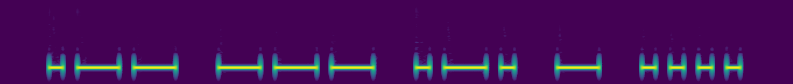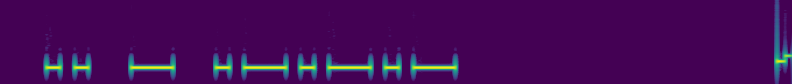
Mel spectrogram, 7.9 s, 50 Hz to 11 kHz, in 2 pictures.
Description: Morse code, heard as a keyed tone, about 17 wpm, 700 Hz. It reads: WORTH IT.
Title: Sentences from Top 1000 Words - Review Part 5 - 17wpm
